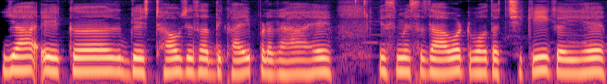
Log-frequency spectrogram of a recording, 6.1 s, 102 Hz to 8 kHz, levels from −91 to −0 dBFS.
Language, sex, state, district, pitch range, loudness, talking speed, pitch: Hindi, female, Uttar Pradesh, Lalitpur, 185-200 Hz, -14 LUFS, 160 wpm, 195 Hz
